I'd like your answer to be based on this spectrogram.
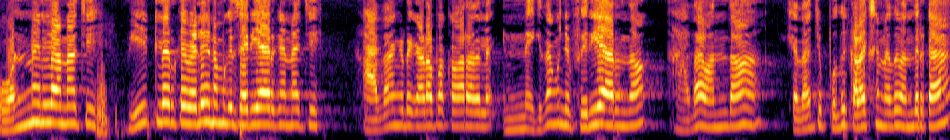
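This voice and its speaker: A woman does a cartoonish character voice at an extremely high pitch. She speaks at a fairly quick pace. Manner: brisk, bossy.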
